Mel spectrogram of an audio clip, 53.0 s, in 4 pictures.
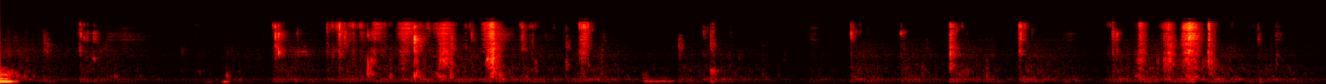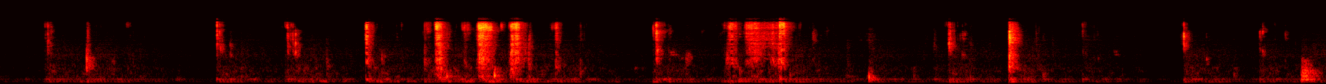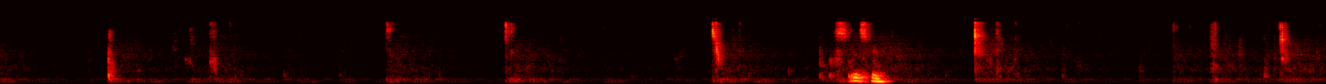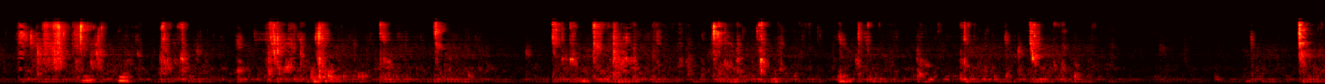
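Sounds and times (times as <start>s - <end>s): person chewing and crunching fish: 0.8s - 1.1s, 2.7s - 6.1s, 11.1s - 12.8s, 38.2s - 44.6s, 45.3s - 51.5s.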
